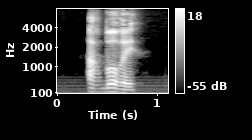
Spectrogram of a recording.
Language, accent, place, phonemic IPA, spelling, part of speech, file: French, France, Lyon, /aʁ.bɔ.ʁe/, arboré, verb, LL-Q150 (fra)-arboré.wav
- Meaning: past participle of arborer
